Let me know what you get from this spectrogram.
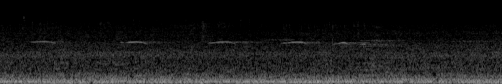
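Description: A steady low rumble, with a small bird chirping about six short, high notes in the first few seconds.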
